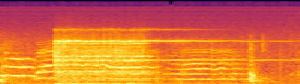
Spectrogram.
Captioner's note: phone ringing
